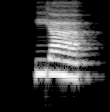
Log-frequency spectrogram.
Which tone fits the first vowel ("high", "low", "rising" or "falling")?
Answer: falling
